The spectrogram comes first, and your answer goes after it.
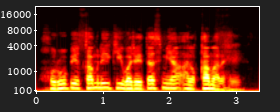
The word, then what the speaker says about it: القمر: وجہ تسمیہ القمر ہے۔ عربی اسماء میں جن حروف سے پہلے الف لام لکھا جائے اور ان کا تلفظ کیا جائے، یعنی الف لام پڑھنے میں بھی آئے، حروف قمری کہلاتا ہے۔ مثلا القمر، العصر، الفجر وغیرہ، ان میں ہم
